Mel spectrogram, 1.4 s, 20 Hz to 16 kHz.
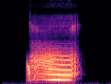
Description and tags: small-realpoot111
An abrupt, forceful poot (fart) that sounds a bit like a trumpet blow. Processed with Audacity for more consistent tone and volume.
